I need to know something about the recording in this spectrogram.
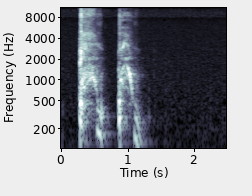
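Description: A middle-aged man coughs twice close by.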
